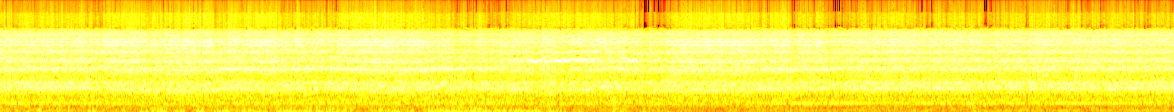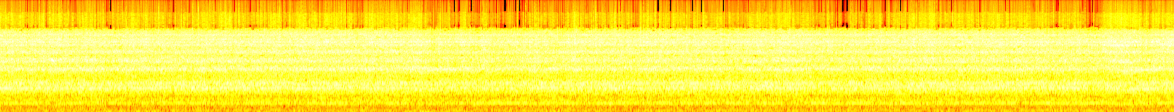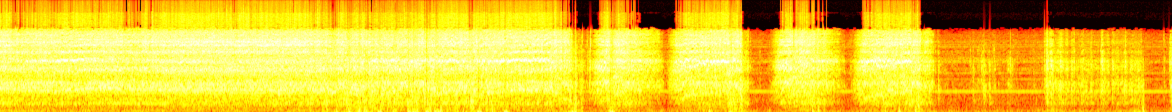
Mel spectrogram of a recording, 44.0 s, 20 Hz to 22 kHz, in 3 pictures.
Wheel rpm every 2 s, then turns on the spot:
220, 220, 220, 220, 210, 230, 230, 230, 230, 240, 230, 230, 230, 230, 230, 220, 200, 180, 90, 100, 60, 20.
40-42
